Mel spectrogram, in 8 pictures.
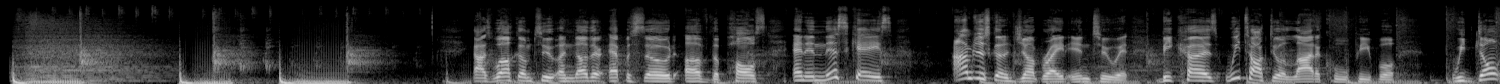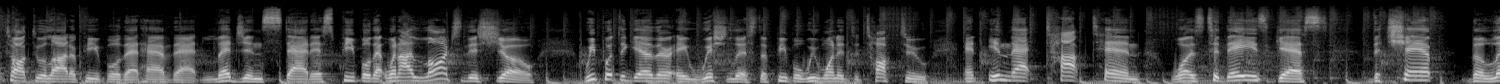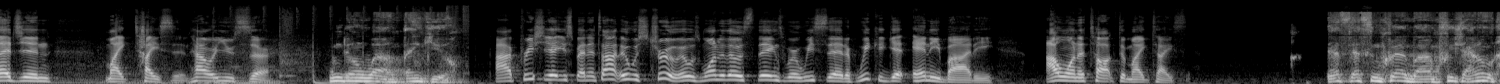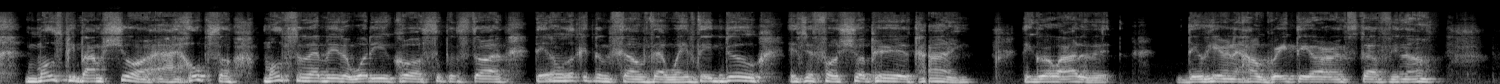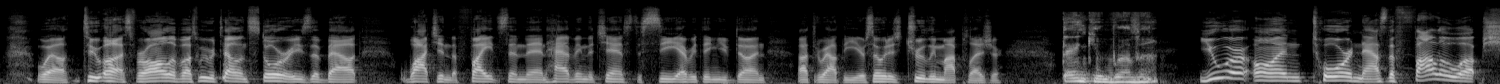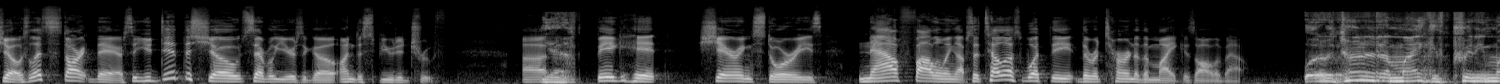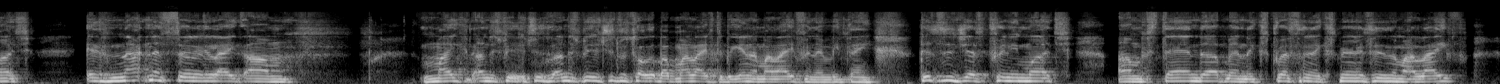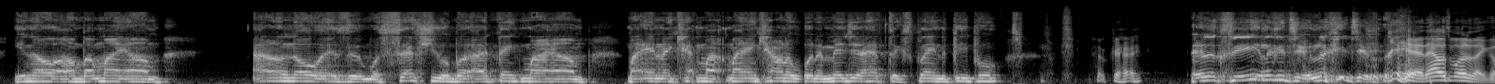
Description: The one and only Mike Tyson opens up about his journey, overcoming personal struggles, and his new live show "Return of the Mike" in a deeply touching and personal interview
